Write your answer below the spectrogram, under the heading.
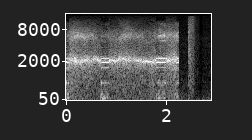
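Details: Red-tailed Hawk (Buteo jamaicensis) giving one long, hoarse, raspy scream lasting about two seconds, slightly falling at the end, followed by a brief faint scrape.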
